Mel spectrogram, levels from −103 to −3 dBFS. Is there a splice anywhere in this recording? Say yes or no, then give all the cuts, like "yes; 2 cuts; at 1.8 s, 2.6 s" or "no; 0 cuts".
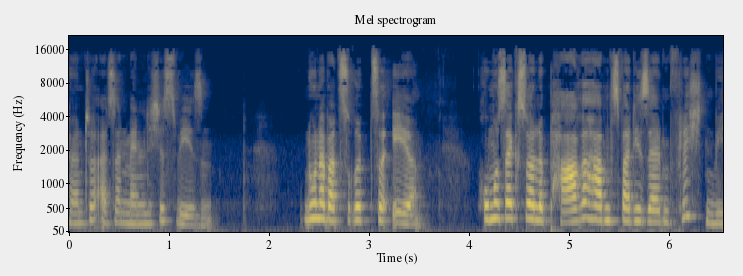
no; 0 cuts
